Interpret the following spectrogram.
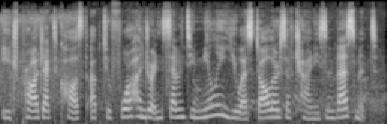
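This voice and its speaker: A woman's voice: on the high side, moderate pace, slight background noise. A woman reporter narrating a scripted news report.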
